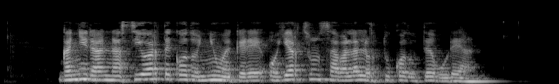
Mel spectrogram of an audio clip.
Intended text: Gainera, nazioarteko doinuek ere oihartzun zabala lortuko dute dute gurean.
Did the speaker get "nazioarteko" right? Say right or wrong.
right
